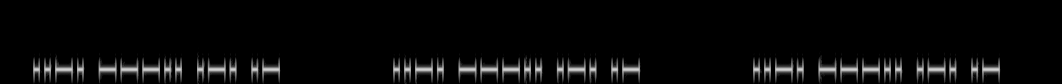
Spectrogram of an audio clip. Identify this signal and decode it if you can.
Morse code, heard as a keyed tone, about 22 wpm, 700 Hz. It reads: F8RA F8RA F8RA
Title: DXCC-100 Call Signs - 4 Characters - Repeated 3x - 22wpm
